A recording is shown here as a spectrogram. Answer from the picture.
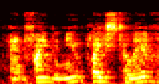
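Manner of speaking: plain reading voice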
